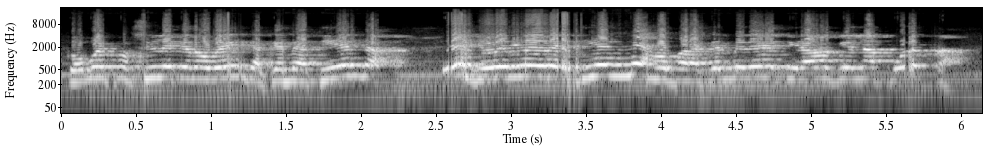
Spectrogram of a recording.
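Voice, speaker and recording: A preacher acting out a haughty, indignant general. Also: male voice, extremely high pitch, slow pace, a bit bright, faint music behind, pitched above the performer's own voice, exaggerated voice, low-quality recording. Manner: haughty, demanding questions. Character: proud, indignant foreign army general, male.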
